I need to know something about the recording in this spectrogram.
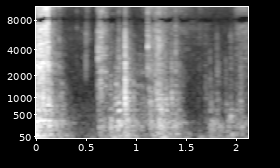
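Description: A cardboard advent-calendar door being torn open, with one sharp snap at the start, then faint crackling and rustling as a small sachet is worked out of the compartment.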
